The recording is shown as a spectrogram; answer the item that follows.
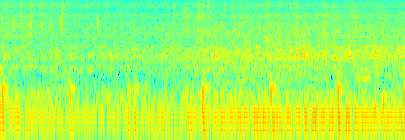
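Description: Sliced onions and spices simmering in oily liquid in a frying pan: a steady sizzling hiss with faint scattered pops, over a steady low hum.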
